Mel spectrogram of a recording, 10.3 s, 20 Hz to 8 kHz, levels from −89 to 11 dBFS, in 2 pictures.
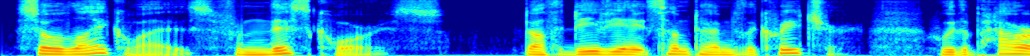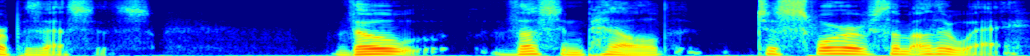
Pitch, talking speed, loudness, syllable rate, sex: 135 Hz, 130 wpm, -18 LUFS, 5.0 syllables/s, male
